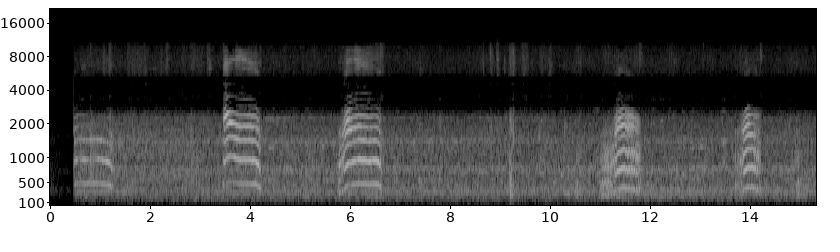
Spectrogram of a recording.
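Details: Pet cat Yukke meowing while sitting on a computer desk in a living room, calling out after being left alone briefly while food was prepared in the kitchen; five drawn-out, arching meows spaced several seconds apart, quiet indoor hum between.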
